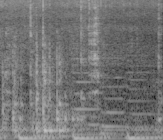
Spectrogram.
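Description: Onions sizzle in a pan for mushroom lo mein while being stirred, a continuous bright crackle of frying broken by scraping and clacking strokes of the utensil against the pan, close and fairly loud with no talking.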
